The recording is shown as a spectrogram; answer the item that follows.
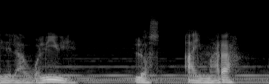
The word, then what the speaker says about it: Aymara: de la Bolivia, los Aymara. Los llamaba los Aymera, alargando el nombre como si su pronunciación fuera la única acertada que existiera.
